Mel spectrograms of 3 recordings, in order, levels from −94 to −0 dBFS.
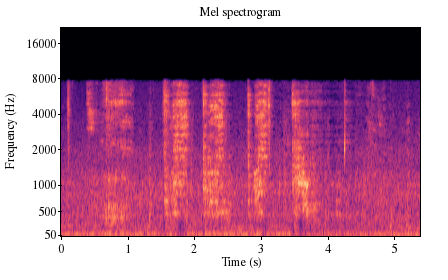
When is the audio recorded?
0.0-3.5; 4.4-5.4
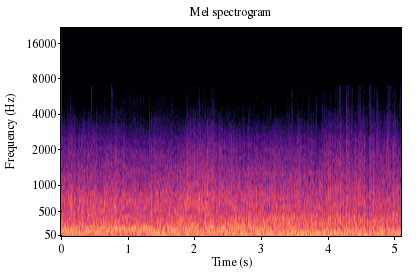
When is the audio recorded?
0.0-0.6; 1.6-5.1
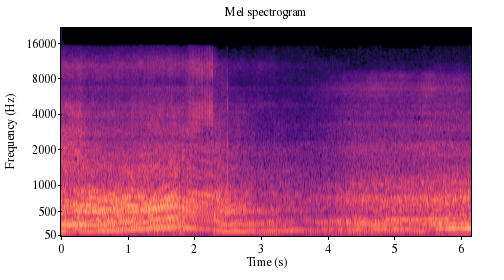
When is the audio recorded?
1.4-2.9; 3.8-5.6

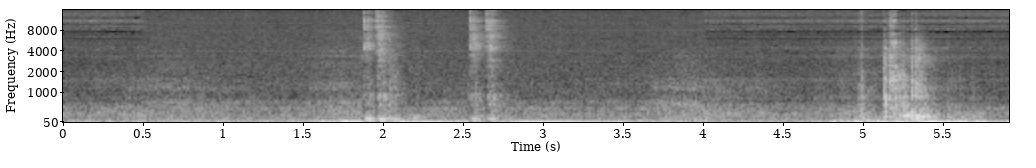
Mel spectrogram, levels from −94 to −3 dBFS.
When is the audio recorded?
0.5-4.0

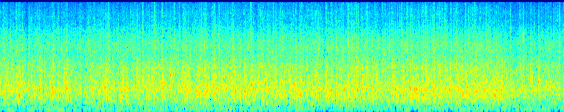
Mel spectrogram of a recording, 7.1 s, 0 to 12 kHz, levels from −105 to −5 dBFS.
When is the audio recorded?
0.0-7.1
